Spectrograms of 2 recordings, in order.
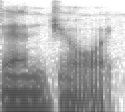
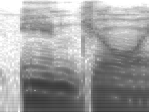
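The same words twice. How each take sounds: First: The first syllable sounds like 'en'. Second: The first syllable sounds like 'in'. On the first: The word is the ordinary verb. The speaker calls it wrong. "not enjoy" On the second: The word is heard as being in joy. The speaker calls it right. "mister Enjoy"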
